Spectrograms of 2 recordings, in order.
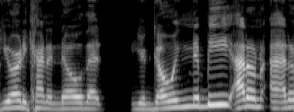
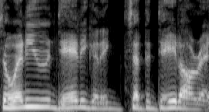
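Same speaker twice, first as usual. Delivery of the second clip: deep, raspy put-on voice. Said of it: "doing a Harvey Firestone impersonation".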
